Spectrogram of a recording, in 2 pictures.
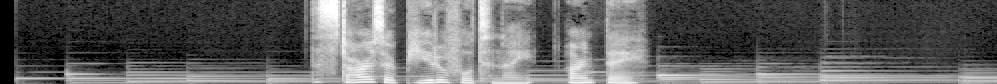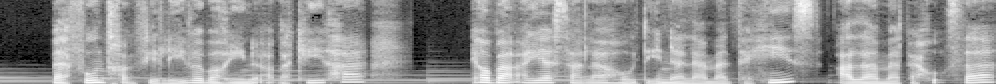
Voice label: multilingual dubbing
